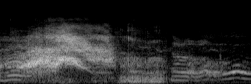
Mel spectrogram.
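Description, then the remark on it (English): A Tasmanian devil screams: a loud, harsh, rasping shriek lasting about a second, dropping into a lower guttural growl, then a softer wavering, whining cry. “That means more time for sleeping in your den, lumbering around the forest for hours at night, and screaming as loud as you can to your friends.”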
